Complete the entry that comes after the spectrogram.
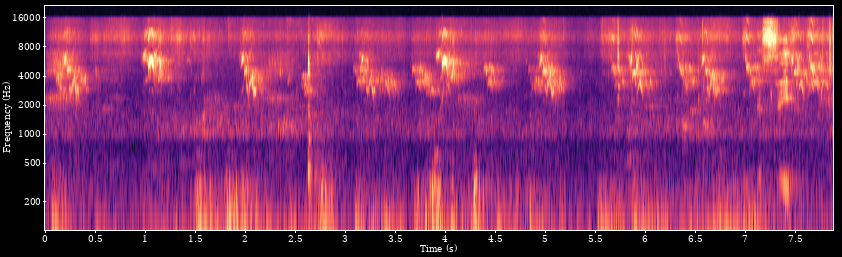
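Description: Small birds chirping repeatedly over a low rumble, with a sharp knock about a second in and another about a second and a half later as a metal pry bar is handled against the door.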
